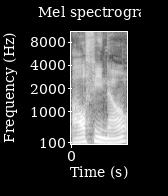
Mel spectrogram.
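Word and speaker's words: Alphinaud: It's pronounced Alfino.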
